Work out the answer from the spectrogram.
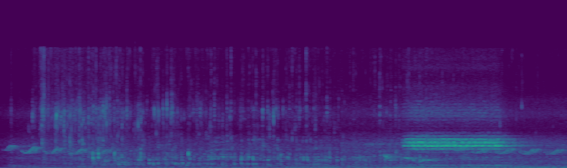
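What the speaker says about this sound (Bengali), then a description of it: "এখানে একটা স্প্রাইটের বোতল নিয়েছি, এবার ঢেলে নেব।" Homemade Sprite with soda in it, poured from a cup into a Sprite bottle: a steady liquid trickle that rises into a louder, brighter gurgle as the bottle fills, then stops abruptly, with no talking.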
